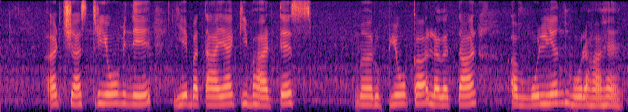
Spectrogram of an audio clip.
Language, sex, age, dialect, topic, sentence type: Hindi, female, 18-24, Marwari Dhudhari, banking, statement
